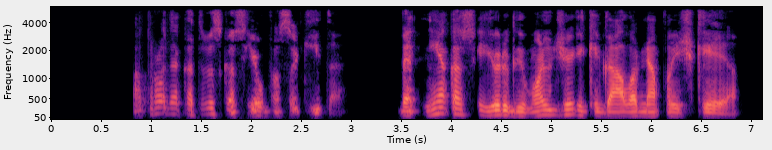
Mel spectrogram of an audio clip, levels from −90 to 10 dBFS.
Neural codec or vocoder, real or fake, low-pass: codec, 16 kHz in and 24 kHz out, 2.2 kbps, FireRedTTS-2 codec; fake; 5.4 kHz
